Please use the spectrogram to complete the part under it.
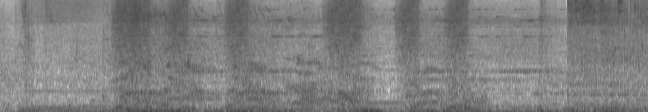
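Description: Game effects clash and whoosh.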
